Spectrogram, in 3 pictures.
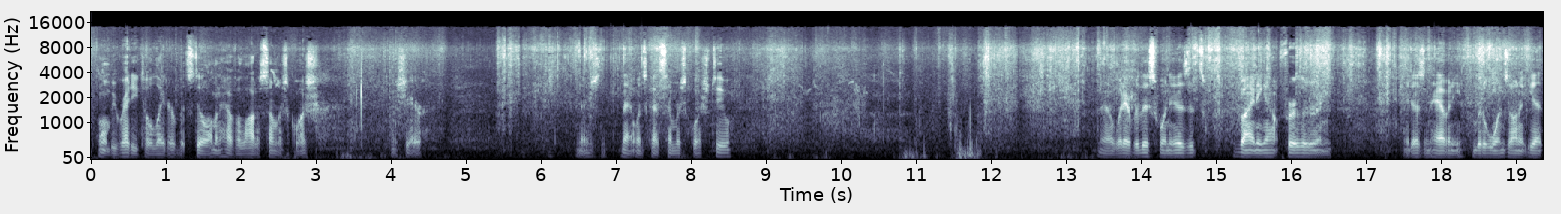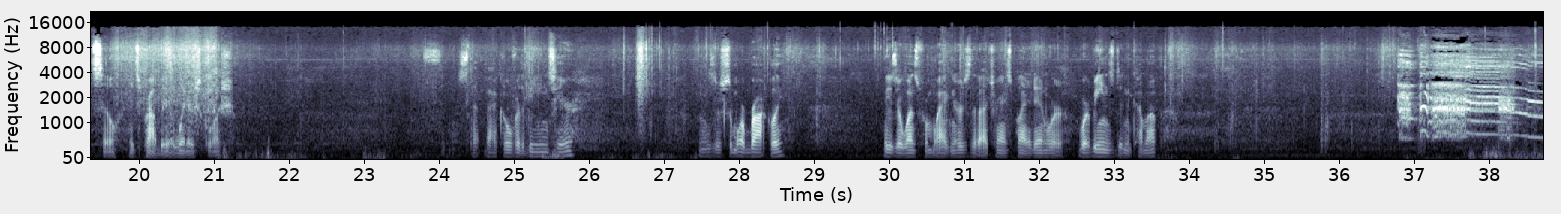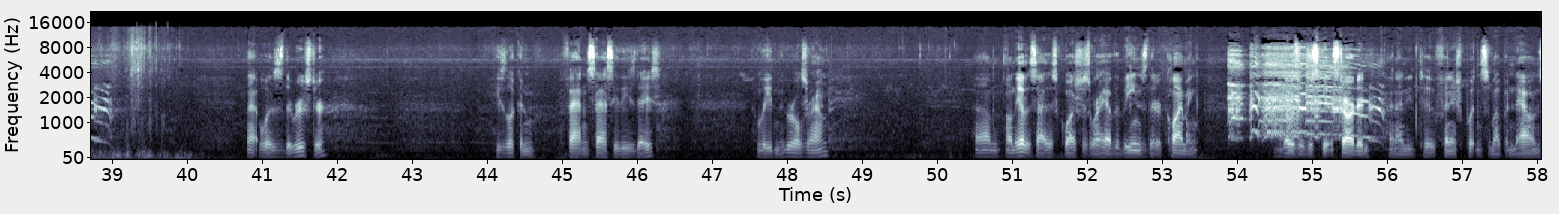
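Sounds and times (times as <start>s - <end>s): leaves rustling by hand: 0.0s - 41.8s
rooster crowing: 36.7s - 39.1s, 53.9s - 56.0s.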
